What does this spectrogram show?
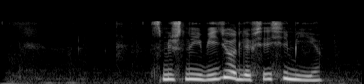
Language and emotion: Russian, neutral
